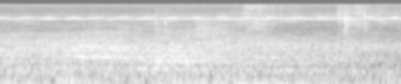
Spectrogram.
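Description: Insects chirring in one steady high tone, with a faint low rustle beneath.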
